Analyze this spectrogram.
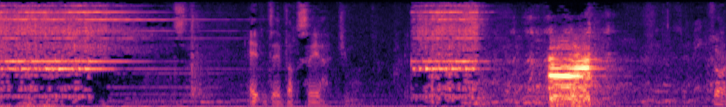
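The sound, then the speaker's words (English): A telephone rings in two bright, trilling bursts separated by a pause, with people speaking faintly in between and a louder voice briefly cutting in near the end. “Just a reminder to turn your phones off.”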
